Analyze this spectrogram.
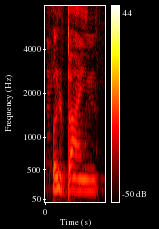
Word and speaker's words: Holbein: qui s'appelle Un message caché selon, alors, la prononciation Holbein ou Holbein ? Holbein, voilà.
